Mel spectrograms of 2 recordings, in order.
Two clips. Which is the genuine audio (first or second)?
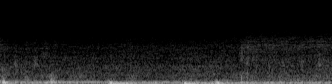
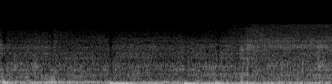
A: first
